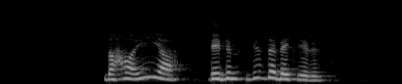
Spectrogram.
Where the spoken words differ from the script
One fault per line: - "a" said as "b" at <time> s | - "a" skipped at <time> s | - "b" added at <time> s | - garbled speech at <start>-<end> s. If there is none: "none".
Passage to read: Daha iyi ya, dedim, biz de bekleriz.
none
